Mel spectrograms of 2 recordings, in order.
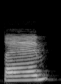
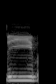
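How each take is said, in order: First: "qam" with an open vowel instead of long ee; "qam" in place of a long "qeem"; wrong vowel. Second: "Qim" with a long, narrow ee; correct long vowel. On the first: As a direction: show the mistake "qam", vowel slack and open. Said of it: "So it's not". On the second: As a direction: say "Qim" as "qeem", lips spread. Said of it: "So it's not qam". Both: Shown as a demonstration.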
